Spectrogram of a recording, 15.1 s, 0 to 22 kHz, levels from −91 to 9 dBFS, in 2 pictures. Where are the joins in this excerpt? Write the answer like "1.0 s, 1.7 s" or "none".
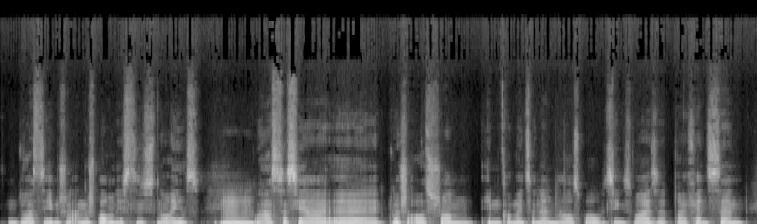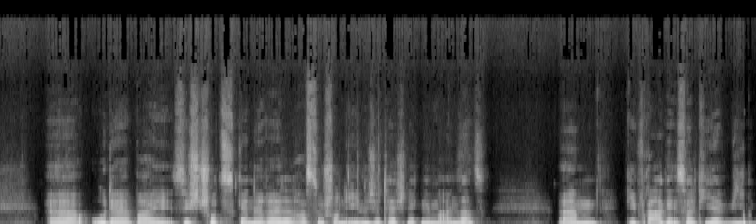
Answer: none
